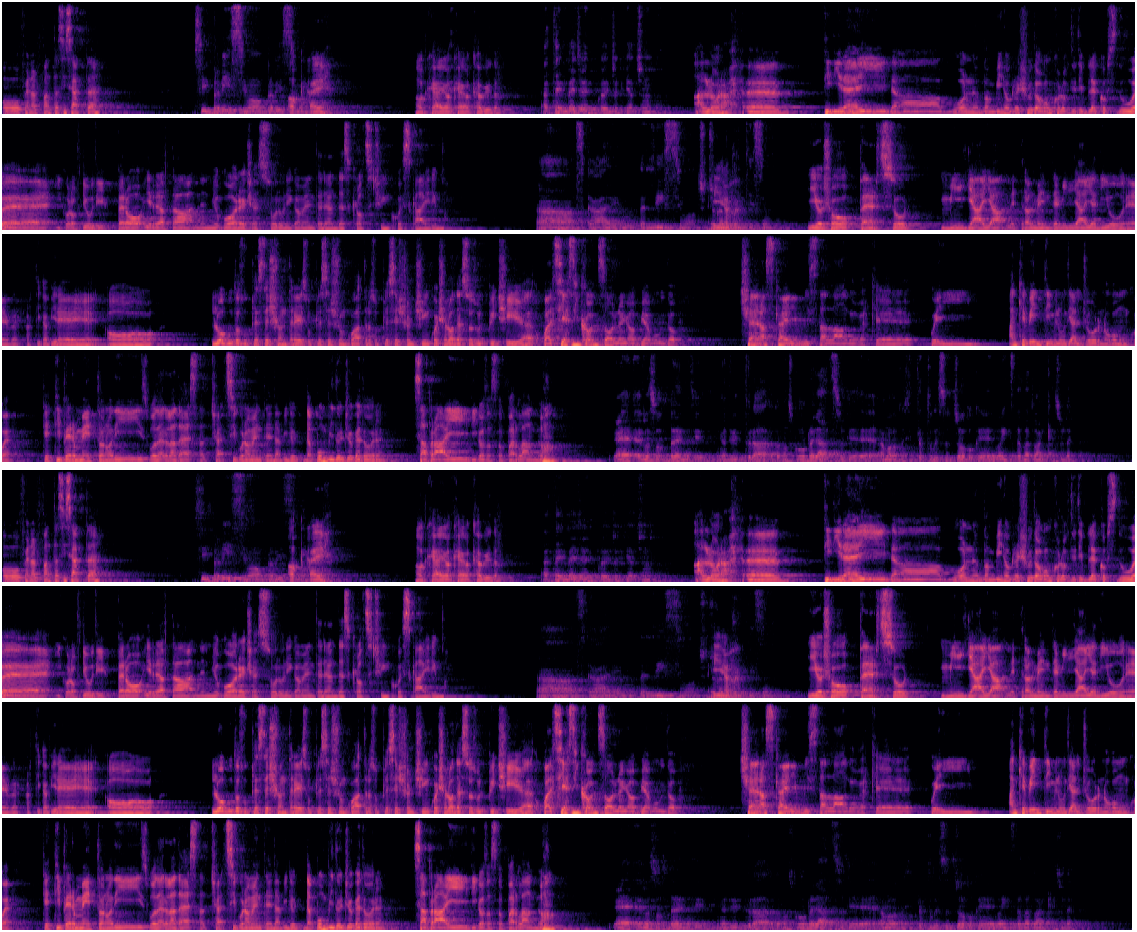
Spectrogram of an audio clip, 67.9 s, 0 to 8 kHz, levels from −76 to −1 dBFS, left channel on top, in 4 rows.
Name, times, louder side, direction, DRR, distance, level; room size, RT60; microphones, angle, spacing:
voice 1, 0.0-1.5 4.3-5.0 6.2-7.5 10.4-11.8 12.3-23.7 27.6-28.1 29.1-30.6 31.1-36.3 37.1-44.2 45.1-47.6 47.9-48.6 49.1-51.2 51.6-56.8 57.2-59.3, right 2 dB, 20° right, 11 dB, 0.7 m, -31 dB
voice 2, 2.8-4.6 6.7-6.8 8.1-9.7 25.0-28.6 60.1-67.0, left 1 dB, 70° left, 1 dB, 2.6 m, -40 dB
26.5 x 15.5 x 8.4 m, 2.2 s
head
